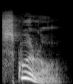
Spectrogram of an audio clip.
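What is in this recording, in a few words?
"squirrel", British English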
